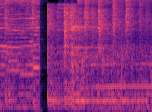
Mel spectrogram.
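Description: Live folk music driven by large double-headed drums struck with sticks, with a sustained pitched melodic line over the beat. The sound cuts out for a split second about two-thirds of a second in.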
